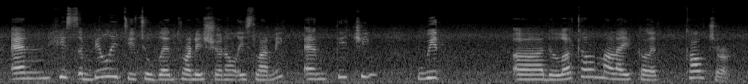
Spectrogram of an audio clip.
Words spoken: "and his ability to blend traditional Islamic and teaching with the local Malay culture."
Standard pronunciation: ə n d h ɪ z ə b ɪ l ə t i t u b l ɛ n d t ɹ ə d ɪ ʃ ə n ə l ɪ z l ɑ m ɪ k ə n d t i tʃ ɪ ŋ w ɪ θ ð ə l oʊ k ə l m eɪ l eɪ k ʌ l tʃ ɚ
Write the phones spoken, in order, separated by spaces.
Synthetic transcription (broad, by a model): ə n h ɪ s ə b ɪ l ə t i t u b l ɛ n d t ɹ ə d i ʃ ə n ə l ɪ s l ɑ m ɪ k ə n t i tʃ ɪ ŋ w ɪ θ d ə l oʊ k ə l m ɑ l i k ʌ l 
